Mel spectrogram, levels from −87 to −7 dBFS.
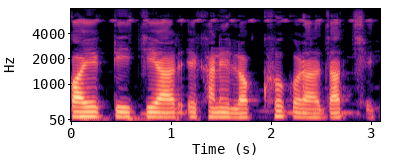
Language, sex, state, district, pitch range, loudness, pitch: Bengali, male, West Bengal, Cooch Behar, 115-125 Hz, -20 LUFS, 120 Hz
